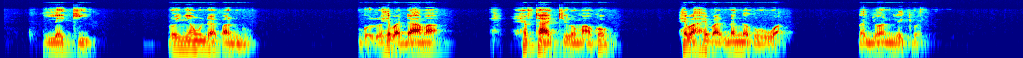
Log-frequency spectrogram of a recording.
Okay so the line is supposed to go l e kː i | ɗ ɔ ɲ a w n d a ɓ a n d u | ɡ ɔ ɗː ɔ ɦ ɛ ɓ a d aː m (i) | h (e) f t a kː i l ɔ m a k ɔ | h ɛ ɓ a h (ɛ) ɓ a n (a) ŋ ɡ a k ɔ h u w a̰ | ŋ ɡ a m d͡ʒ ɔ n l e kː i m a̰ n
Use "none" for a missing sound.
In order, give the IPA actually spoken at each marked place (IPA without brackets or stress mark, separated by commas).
a, ɛ, ɛ, a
